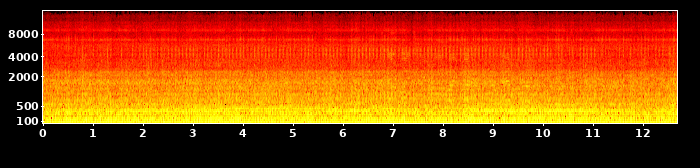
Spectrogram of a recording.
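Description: Piper J-3 Cub's engine and propeller droning steadily in flight, heard from inside the small cabin; the pitch and level stay even throughout.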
